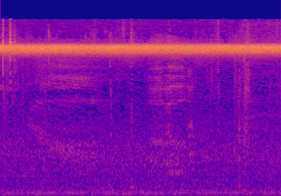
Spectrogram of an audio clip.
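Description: Steady high-pitched insect chorus holding one unbroken tone, with faint rustling as a person gets up out of a folding camp chair.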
